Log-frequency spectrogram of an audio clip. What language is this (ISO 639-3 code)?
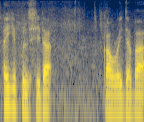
mni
